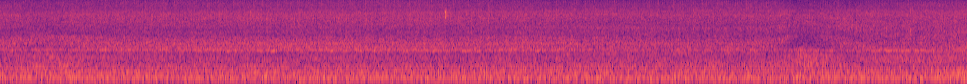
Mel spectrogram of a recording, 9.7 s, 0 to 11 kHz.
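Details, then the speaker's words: Truck that revs up and down by itself, won't exceed 30 mph and blows black soot from the exhaust: steady, low, uneven rumble at idle with a ragged texture; rough idle, catalytic converter suspected but unconfirmed. "so i don't know what that noise was i can't tell if y'all were able to hear that either it just sounds rough and there it goes revving up again"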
